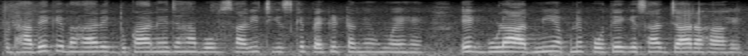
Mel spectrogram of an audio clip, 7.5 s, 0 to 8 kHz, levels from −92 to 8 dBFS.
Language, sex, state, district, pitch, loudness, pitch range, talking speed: Hindi, female, Haryana, Rohtak, 235 Hz, -17 LUFS, 225-245 Hz, 200 wpm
